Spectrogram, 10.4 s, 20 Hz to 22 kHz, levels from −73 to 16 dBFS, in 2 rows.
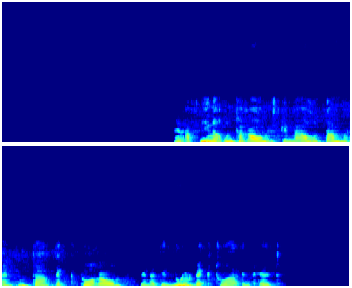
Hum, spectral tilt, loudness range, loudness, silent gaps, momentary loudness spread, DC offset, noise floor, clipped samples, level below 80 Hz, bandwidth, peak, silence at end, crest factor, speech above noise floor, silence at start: none; -8.5 dB/octave; 4 LU; -25 LUFS; none; 12 LU; under 0.1%; under -90 dBFS; under 0.1%; -70 dBFS; 7.4 kHz; -8 dBFS; 1.05 s; 18 dB; over 66 dB; 2.6 s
